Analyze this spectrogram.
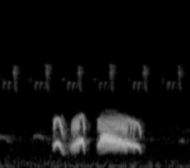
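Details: Spotted dove decoy call in thổ đồng style: two quick coos and a long falling coo, while a small bird chirps high, rapid repeated notes behind.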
